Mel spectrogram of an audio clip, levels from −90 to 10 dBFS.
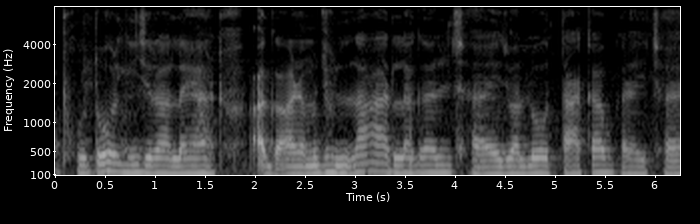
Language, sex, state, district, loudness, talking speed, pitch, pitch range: Maithili, male, Bihar, Begusarai, -34 LUFS, 165 wpm, 130 Hz, 125-135 Hz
